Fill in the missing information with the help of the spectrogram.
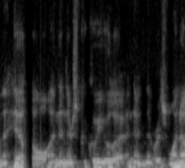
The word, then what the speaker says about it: Kukui'ula: Kukui'ula.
